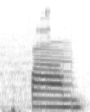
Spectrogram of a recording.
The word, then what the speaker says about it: palm: Palm. Which letter Yell is? silent letter. Yes, L silent letter.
